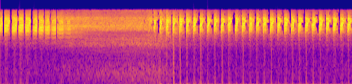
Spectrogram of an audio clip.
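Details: 'Coquettish song' of male cicadas courting: a high buzzing drone that runs smoothly for about two seconds, then breaks into rapid, regular pulsing beats.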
